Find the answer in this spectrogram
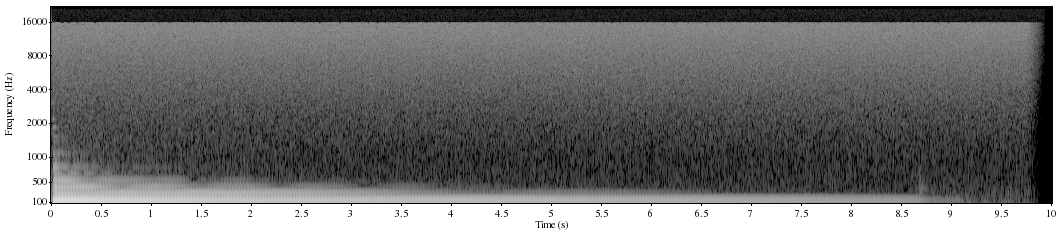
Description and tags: Tape Bass 13
Lo-fi tape samples at your disposal.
